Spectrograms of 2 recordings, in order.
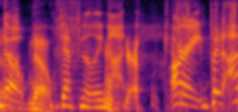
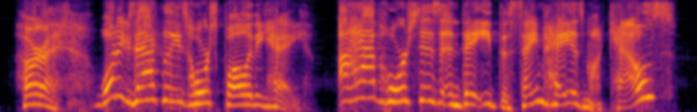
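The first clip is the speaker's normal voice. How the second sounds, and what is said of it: Put-on Oklahoma accent. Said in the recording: “I'm going to have to slip into my Oklahoma. ... Accent, because you can't read this and not hear that.”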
